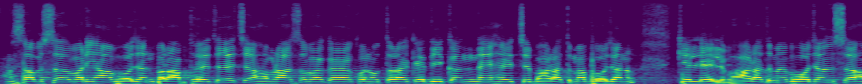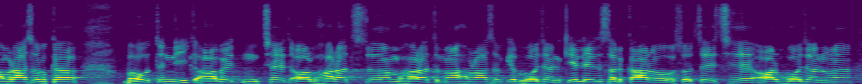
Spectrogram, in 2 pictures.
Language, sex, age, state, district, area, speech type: Maithili, male, 30-45, Bihar, Supaul, urban, spontaneous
